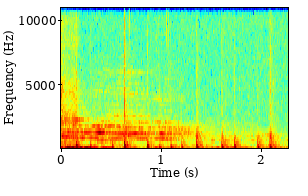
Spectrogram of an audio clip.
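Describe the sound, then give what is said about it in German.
Hands tap a driving beat on a desk: many quick, fairly quiet knocks in an uneven rhythm, sounding alone without talk. “Und er wird uns einen treibenden Beat in den Hintergrund klopfen, damit wir die richtige rhythmische Untermalung haben.”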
